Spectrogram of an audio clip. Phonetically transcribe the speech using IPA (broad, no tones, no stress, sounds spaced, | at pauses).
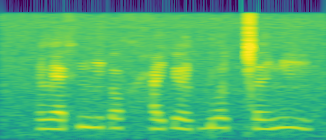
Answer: l ɛ x ŋ i ɗ ɔ x ħ i ɗ ɘ l ɡ͡b o l ǀ ɘ ɲ i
